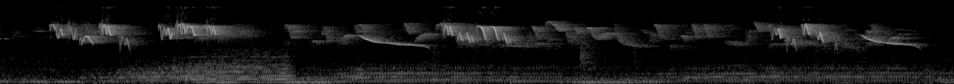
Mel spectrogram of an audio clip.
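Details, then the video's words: Yellow-fronted canary, known locally as mozambik, singing a fast 'nembak' song at full speed: rapid bursts of high buzzy trills and descending whistled slurs, coming in phrases about every two seconds. "Burung Mozambik Gacor Suara Nembak Full Speed.."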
